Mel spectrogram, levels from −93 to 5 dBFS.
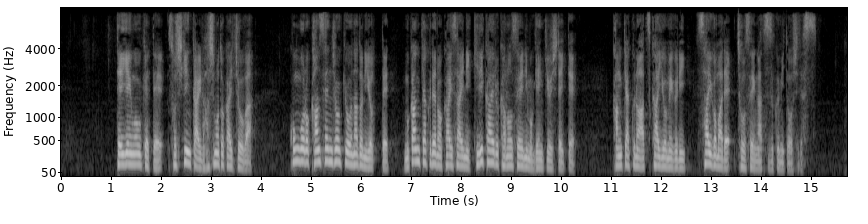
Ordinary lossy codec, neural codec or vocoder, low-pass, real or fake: AAC, 32 kbps; none; 7.2 kHz; real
